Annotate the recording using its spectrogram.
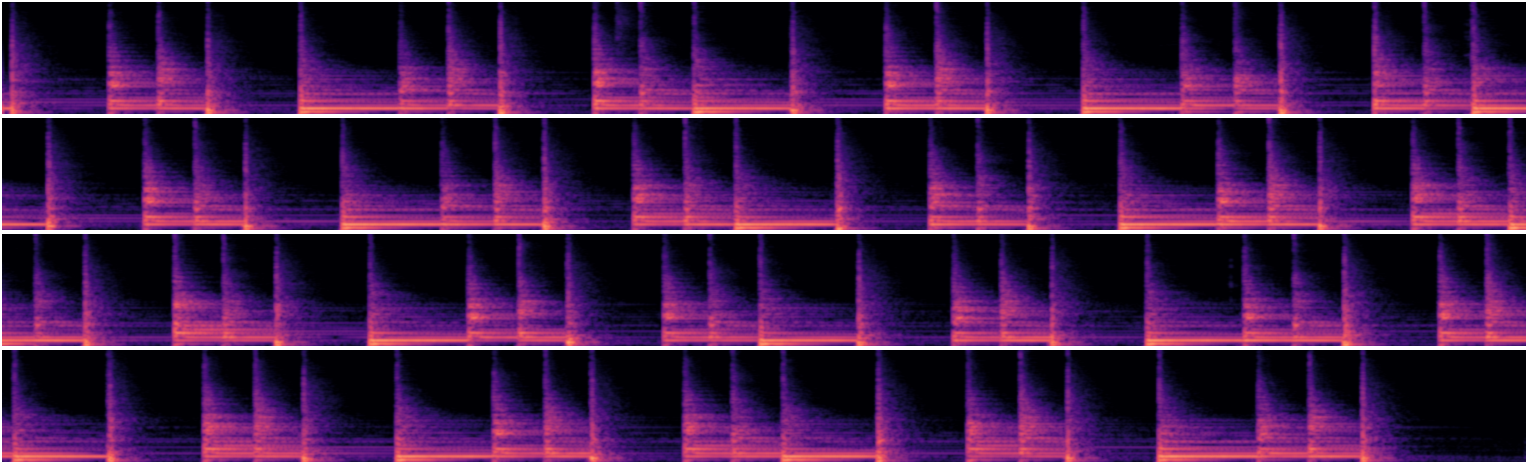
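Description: Large hand-held frame drum played in the maqsum rhythm, in the fuller variation with extra taka strokes (doom pa taka pa doom taka pa taka). Deep ringing doom strokes alternate with sharper pa and tak strokes in a steady cycle of about two seconds.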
